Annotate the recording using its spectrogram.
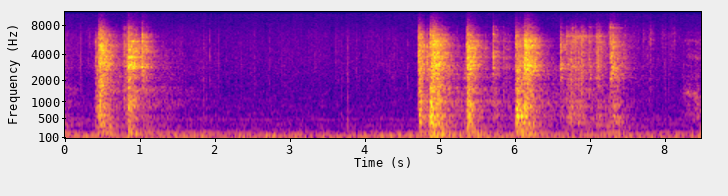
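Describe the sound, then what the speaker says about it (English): In a 1944 radio drama, a door is unchained and opened: a few clinking rattles, a pause, then a quick run of chain clatters and latch knocks close by with no talk. "They're unchaining the door."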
